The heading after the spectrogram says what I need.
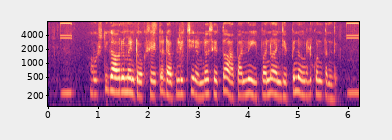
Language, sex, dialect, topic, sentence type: Telugu, female, Utterandhra, banking, statement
